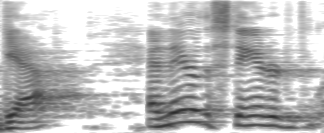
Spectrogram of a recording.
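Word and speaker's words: GAAP: are generally known as generally accepted accounting principles or pronounced Gap and they are the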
